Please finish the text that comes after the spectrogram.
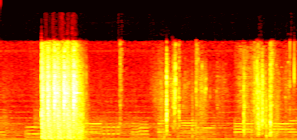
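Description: Gunfire from an enemy kill in PUBG Mobile: a loud close automatic burst of about half a second, followed by fainter scattered shots and game sounds.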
